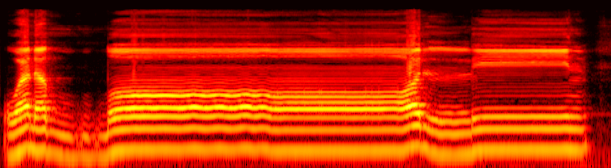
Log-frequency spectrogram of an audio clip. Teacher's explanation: Untuk mad lazim musaqqal kalimi atau kalimi musaqqal panjangnya 6 harakat, maka panjangkan dhatnya dulu 6 harakat, kemudian sempurnakan di dha-nya, kemudian baru masuk ke huruf lam.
